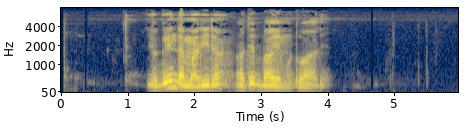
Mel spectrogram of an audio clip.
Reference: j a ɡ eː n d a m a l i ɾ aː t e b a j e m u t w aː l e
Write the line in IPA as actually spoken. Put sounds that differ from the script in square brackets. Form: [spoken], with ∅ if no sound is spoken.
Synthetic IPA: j a ɡ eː n d a m a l i ɾ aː t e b a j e m u t w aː l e

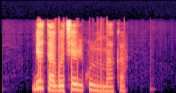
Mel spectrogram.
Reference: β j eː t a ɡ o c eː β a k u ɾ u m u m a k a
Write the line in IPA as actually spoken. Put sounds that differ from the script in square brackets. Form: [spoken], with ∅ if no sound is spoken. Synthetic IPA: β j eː t a ɡ o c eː β [i] k u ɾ u m u m a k a

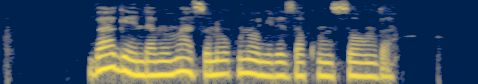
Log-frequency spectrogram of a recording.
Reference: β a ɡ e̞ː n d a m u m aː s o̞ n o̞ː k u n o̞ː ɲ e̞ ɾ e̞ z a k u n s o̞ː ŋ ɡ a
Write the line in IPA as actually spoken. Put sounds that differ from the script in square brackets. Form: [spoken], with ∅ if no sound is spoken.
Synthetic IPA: β a ɡ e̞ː n d a m u m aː s o̞ n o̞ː k u n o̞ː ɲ e̞ ɾ e̞ z a k u n s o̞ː ŋ ɡ a

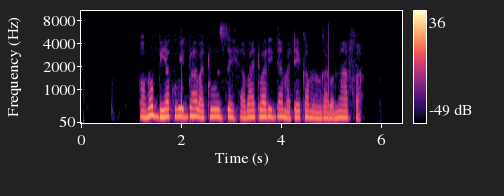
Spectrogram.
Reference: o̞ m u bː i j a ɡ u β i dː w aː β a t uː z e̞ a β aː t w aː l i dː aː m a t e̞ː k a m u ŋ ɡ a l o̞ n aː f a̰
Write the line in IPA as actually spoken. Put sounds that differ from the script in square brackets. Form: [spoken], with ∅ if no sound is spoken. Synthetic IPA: o̞ m u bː i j a [k] u β i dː w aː β a t uː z e̞ a β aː t w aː l i dː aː m a t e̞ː k a m u ŋ ɡ a l o̞ n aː f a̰

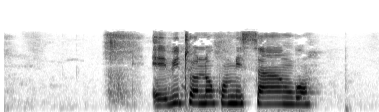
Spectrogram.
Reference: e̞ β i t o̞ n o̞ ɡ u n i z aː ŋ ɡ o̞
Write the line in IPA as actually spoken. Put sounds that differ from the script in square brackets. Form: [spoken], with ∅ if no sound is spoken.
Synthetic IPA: e̞ β i t o̞ n o̞ [k] u [m] i [s] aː ŋ ɡ o̞

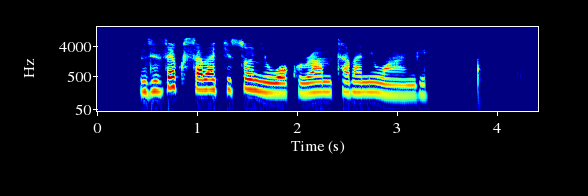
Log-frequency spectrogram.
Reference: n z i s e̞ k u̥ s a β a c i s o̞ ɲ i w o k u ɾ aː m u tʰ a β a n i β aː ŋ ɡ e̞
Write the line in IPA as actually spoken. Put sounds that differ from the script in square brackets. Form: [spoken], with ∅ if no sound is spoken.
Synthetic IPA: n z i [z] e̞ k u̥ s a β a c i s o̞ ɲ i w o k u ɾ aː m u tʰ a β a n i [w] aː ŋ ɡ e̞

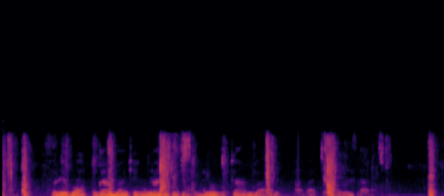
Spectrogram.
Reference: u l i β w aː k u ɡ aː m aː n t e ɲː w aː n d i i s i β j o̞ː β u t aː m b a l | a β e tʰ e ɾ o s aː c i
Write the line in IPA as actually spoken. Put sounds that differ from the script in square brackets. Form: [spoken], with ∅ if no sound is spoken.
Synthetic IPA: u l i β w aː k u ɡ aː m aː n t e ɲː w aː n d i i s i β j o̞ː β u t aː m b a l | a β [a] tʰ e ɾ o [z] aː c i

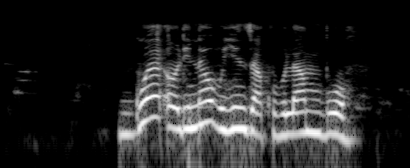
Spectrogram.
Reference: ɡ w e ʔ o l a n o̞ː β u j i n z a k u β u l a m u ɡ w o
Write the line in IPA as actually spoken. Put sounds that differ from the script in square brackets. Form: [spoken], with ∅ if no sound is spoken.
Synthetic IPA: ɡ w e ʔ o l [i] n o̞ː β u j [iː] n z a k u β u l a m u [b] w o

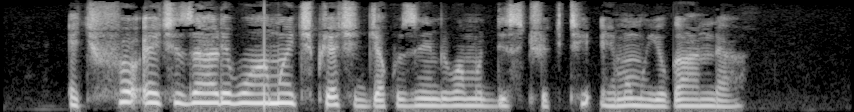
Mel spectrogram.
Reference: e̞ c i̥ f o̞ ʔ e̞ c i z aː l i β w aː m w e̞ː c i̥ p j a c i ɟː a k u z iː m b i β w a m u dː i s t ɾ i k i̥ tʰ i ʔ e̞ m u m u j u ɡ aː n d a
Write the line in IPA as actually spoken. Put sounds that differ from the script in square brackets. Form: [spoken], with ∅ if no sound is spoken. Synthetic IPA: e̞ c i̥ f o̞ ʔ e̞ c i z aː l i β w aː m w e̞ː c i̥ p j a c i ɟː a k u z iː m b i β w a m u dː i s t ɾ i k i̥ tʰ i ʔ e̞ m u m u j u ɡ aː n d a

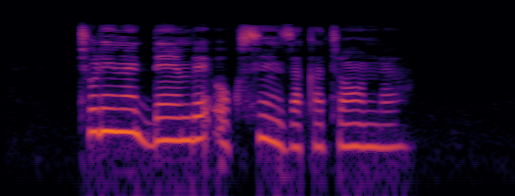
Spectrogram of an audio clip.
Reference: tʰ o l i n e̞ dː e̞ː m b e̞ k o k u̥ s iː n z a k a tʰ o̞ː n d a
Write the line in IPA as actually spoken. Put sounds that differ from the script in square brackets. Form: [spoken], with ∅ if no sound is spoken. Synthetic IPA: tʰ [u] l i n e̞ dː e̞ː m b e̞ [ʔ] o k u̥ s iː n z a k a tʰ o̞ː n d a

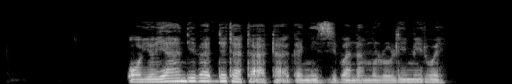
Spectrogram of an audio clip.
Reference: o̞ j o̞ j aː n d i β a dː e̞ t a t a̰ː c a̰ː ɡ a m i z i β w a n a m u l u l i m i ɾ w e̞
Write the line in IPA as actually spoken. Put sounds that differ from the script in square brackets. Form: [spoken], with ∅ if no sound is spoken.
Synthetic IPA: o̞ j o̞ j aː n d i β a dː e̞ t a t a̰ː [t] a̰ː ɡ a [ɲ] i z i β w a n a m u l u l i m i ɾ w e̞

